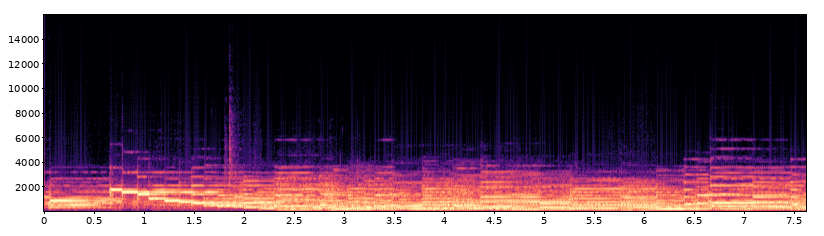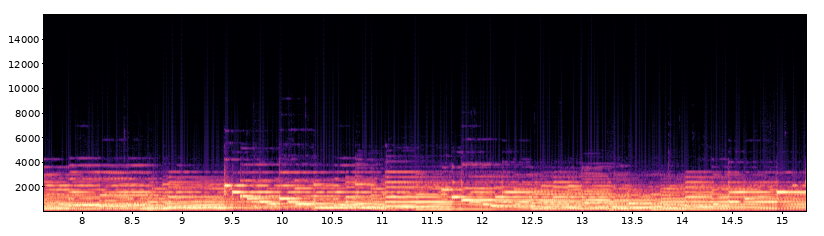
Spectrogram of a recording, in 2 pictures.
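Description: Boston GP-156 baby grand piano being played: a run of notes falls in pitch over the first two seconds into full chords in the middle and lower register, with another phrase starting higher about two-thirds of the way through.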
